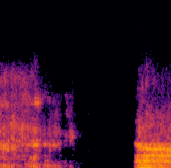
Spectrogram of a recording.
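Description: Voices over a video call: a woman's voice trails off into a fading noisy tail, the sound cuts to dead silence for a moment, and then a man's low voiced sound begins near the end as he starts to speak.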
